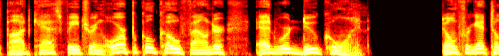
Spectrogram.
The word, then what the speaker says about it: DuCoin: We are fortunate today to have Edward DuCoin on the show with us. And did I pronounce the name correctly?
